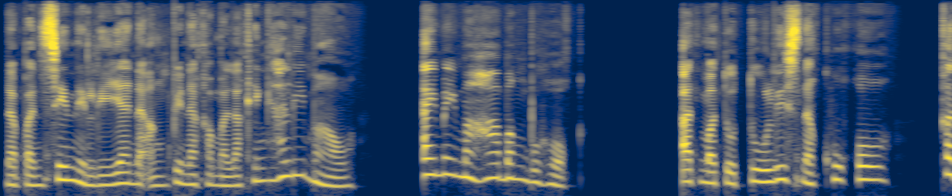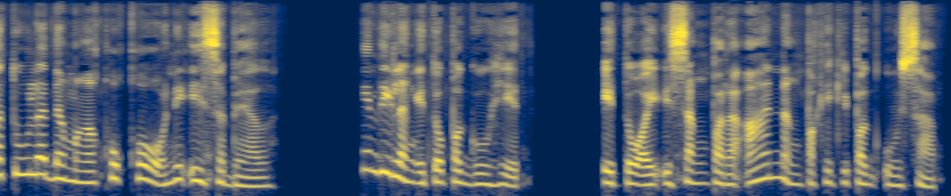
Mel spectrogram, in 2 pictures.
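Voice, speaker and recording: Female Filipino audiobook narrator, low and mellow, scripted dramatic storytelling, dry sound. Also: no echo.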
